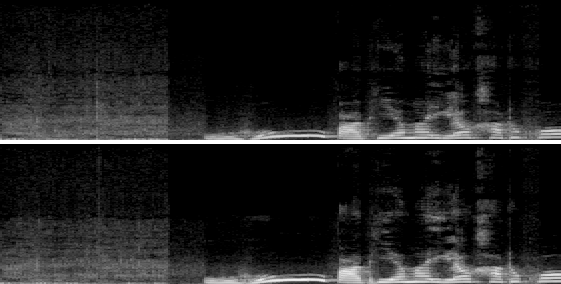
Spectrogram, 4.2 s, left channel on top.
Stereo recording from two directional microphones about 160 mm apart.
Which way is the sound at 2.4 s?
20° right (ahead or behind).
